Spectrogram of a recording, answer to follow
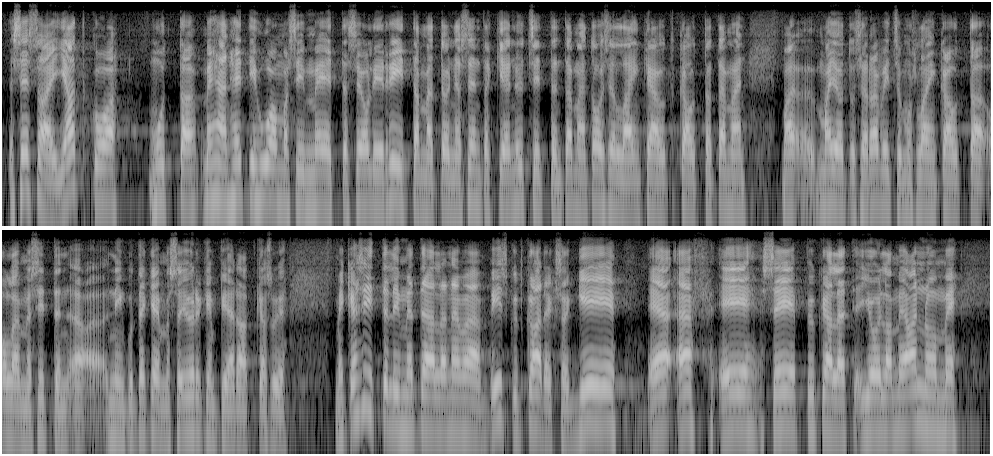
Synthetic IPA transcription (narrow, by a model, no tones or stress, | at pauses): sesɑijɑt̪koɑ | mut̪ːɑmehænhet̪ihuomɑsimːeet̪ːæseoliriːt̪ːæmæt̪ønjɑsent̪ɑkiɑnyt̪sit̪ːent̪æmænt̪oisellɑiŋkækɑut̪ːɑt̪æmæn | mɑmɑjot̪usjɑrɑʋit̪semuslɑiŋkɑut̪ːɑo̰lemːesit̪ːenniːŋkut̪ekemæsːæjyrkimpiærɑt̪kɑsujɑ | mekæsit̪ːelimːet̪æːlːænæmæʋiːskyt̪kɑhdeksɑɡeː | ææfeːseːpykælæt̪joilːɑmeɑnːoimːe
